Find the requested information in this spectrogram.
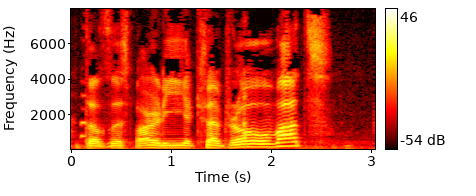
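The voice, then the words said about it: Robot voice. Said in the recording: “robot voice”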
